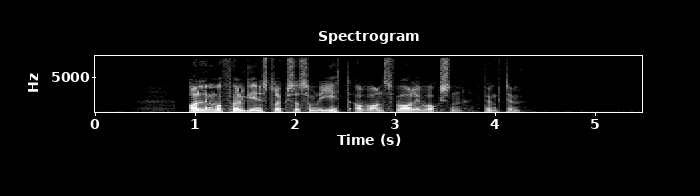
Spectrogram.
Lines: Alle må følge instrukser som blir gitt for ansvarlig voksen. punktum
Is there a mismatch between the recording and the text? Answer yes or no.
yes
